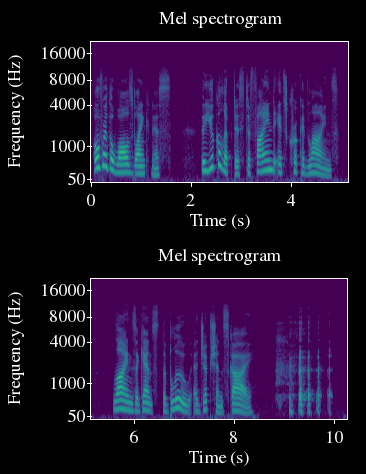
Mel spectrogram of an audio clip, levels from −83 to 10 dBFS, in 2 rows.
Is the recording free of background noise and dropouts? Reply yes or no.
no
